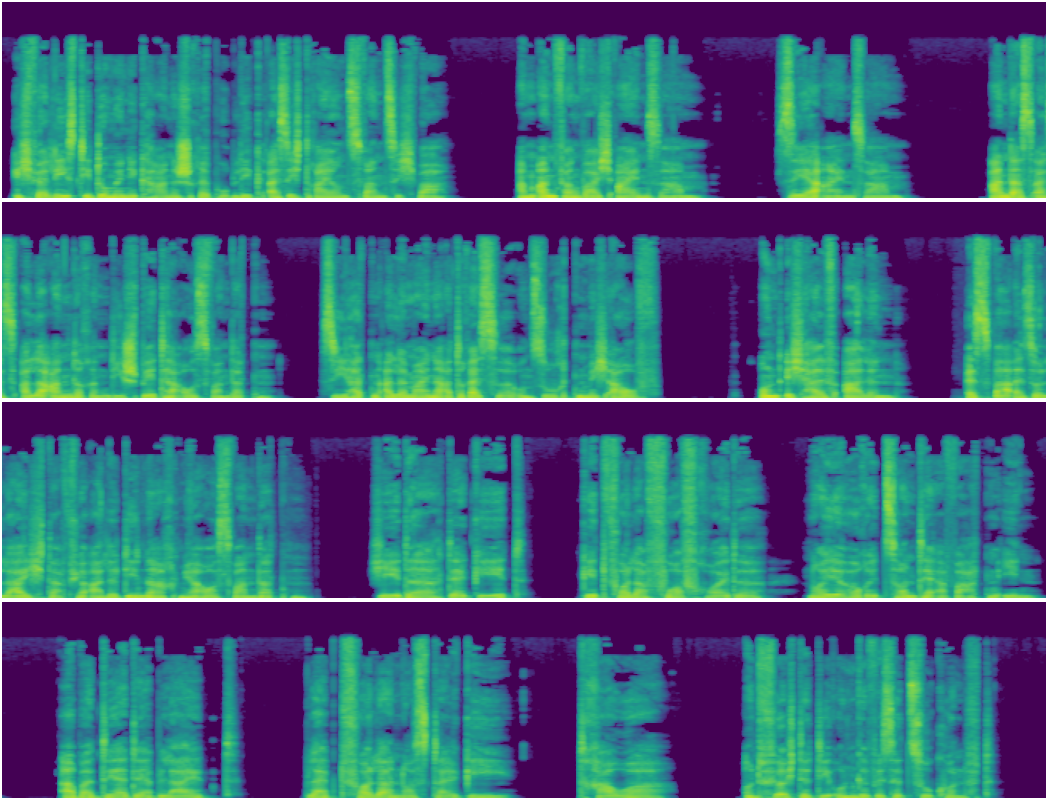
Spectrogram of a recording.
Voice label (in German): Dokumentarfilm; LOFT VOICES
